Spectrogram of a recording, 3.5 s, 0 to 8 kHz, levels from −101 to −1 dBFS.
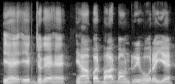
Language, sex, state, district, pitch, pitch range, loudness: Hindi, male, Uttar Pradesh, Lalitpur, 135 Hz, 130-145 Hz, -16 LUFS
